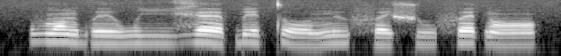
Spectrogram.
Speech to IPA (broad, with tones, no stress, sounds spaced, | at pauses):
v ɔ̃˧ ɡʷ eː˨ w iː˨ ɣ ɛ˦˨ ɓ e˦ t oː˨ n ɨ˧ f ɛ˨ ʃ u˨ f ɛ˦ ɗ ɔ̃˦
